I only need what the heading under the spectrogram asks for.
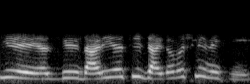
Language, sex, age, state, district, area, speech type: Bengali, female, 30-45, West Bengal, Uttar Dinajpur, urban, conversation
